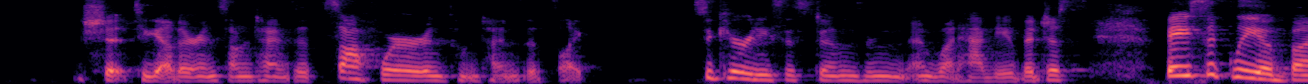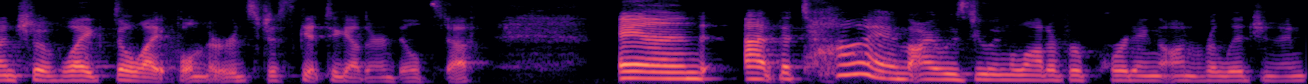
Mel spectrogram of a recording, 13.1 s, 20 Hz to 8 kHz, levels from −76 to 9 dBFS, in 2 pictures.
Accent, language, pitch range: American, English, 160-210 Hz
